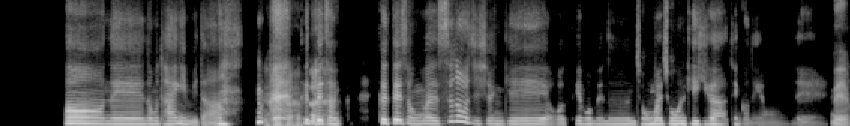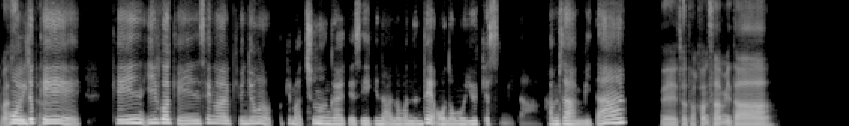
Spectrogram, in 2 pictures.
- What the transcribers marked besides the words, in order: laugh; tapping
- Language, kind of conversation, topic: Korean, podcast, 일과 개인 생활의 균형을 어떻게 관리하시나요?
